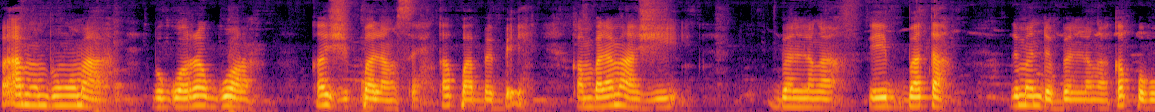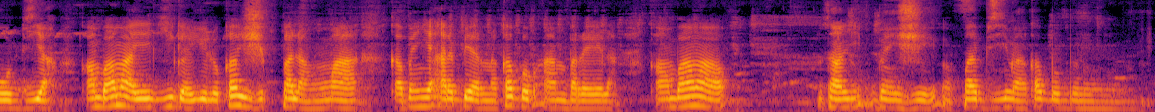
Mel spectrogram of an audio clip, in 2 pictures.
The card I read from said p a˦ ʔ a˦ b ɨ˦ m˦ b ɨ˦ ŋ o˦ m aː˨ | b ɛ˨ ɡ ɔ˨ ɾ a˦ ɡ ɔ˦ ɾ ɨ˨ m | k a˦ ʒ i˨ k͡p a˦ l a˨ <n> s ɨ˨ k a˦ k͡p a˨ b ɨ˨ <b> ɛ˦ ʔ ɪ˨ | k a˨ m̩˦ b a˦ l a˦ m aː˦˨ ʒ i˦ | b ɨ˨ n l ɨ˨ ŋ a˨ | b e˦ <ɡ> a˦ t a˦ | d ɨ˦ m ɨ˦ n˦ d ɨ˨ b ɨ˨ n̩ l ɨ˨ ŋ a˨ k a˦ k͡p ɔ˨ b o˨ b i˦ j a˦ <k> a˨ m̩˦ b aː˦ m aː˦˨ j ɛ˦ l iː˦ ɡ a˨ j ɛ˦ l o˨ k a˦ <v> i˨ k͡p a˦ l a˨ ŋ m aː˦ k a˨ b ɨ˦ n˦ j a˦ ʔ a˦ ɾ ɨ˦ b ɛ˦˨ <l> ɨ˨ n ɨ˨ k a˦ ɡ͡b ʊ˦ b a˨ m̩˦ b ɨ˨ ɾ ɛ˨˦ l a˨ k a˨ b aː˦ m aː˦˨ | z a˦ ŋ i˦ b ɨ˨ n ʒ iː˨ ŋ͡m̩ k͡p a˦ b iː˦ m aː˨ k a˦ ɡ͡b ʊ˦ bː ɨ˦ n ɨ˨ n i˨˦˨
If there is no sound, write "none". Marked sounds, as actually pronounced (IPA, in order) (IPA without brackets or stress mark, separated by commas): ŋ, b, b, k, ʒ, ɾ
